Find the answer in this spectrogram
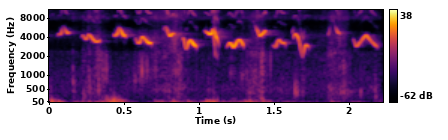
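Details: Ultramarine grosbeak singing in a song contest (campeada): a fast run of about a dozen clear, slurred whistled notes, each rising then falling, packed into two seconds, over soft low thumps.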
